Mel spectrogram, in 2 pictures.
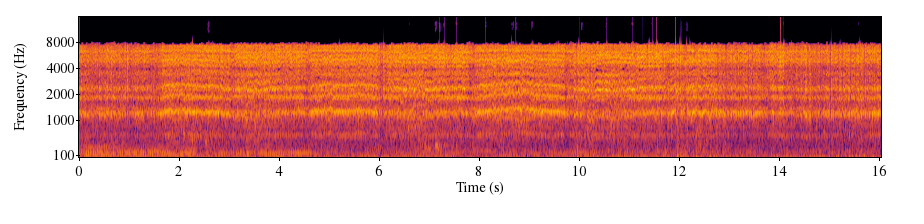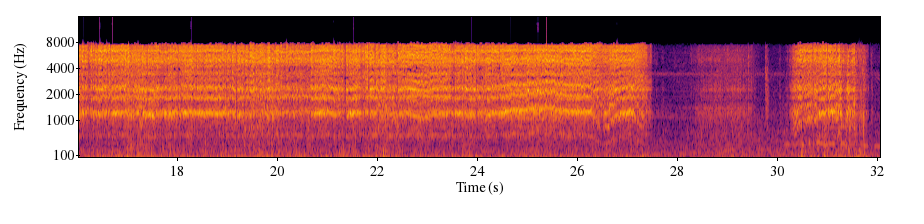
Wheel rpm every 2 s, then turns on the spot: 160, 160, 160, 160, 160, 160, 160, 160, 160, 160, 160, 160, 160, 110, 10, 70.
none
